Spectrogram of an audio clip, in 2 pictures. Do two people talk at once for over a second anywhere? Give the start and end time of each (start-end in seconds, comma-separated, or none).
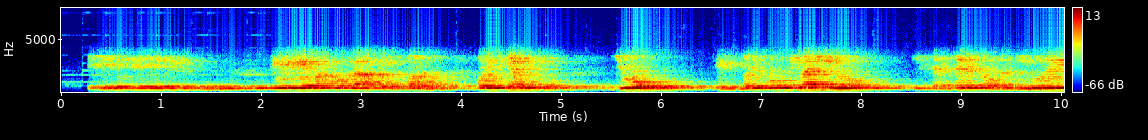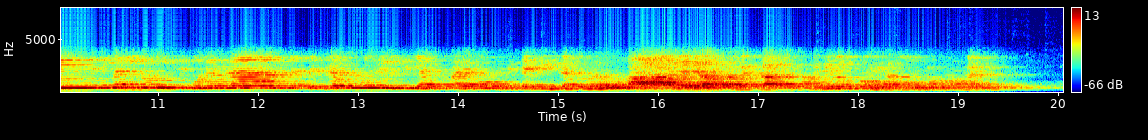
none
